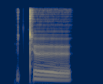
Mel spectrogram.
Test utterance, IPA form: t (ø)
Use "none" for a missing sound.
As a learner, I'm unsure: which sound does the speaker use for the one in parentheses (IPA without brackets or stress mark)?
ø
